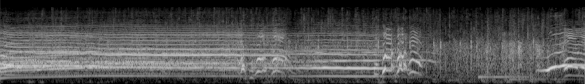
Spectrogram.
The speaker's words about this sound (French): C'est un événement La foule en délire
